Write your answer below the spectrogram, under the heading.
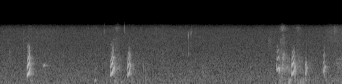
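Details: Pet dog dreaming and 'talking' in its sleep indoors, with another dog nearby: short high whimpering yips in small bursts, a single one, then a pair, then a cluster of four near the end, over a quiet room hiss.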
